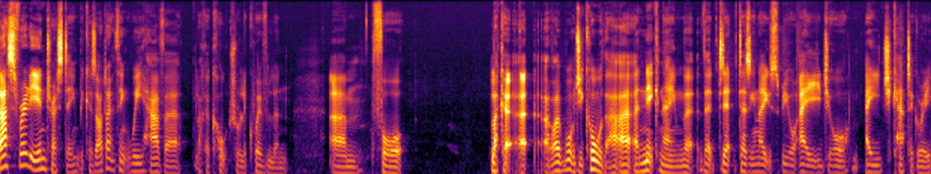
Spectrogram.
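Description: On a very clean recording with a silent background, a man with a plain, everyday voice talks at a medium pitch and moderate pace, with ordinary pitch variation. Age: 20s. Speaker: podcast host. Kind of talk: casual chat. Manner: joking, laughs often.

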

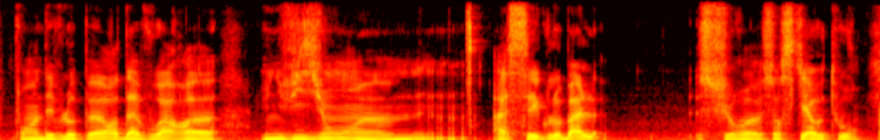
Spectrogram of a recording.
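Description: A man speaks at a fairly slow pace with a fairly low pitch. His intonation stays monotone and flat. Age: 20s. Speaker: YouTube programming educator. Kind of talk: interview.

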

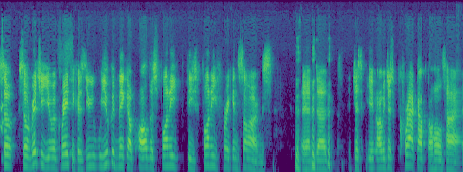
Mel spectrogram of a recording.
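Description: A man with a Boston accent, fairly high-pitched, at a moderate pace with ordinary pitch variation. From Dorchester, Boston. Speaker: punk musician. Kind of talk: casual interview.

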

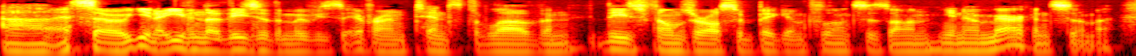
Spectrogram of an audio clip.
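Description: Talking very fast with hardly any pauses, a man with a New Zealand accent uses a very deep, low voice and fairly even intonation. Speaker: film podcast co-host. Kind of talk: casual chat.

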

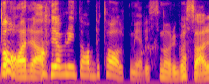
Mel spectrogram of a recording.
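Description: Recorded with a dry, close sound with no echo, a woman with an unremarkable speaking voice talks at a moderate pace with lively intonation. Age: 50s. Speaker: podcast host. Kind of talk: casual chat.

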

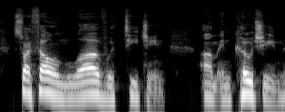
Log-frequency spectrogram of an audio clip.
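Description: A fairly high-pitched man with a US Midwestern accent and ordinary pitch variation, on a very clean recording with a silent background. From Indianapolis, US Midwest. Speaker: online fitness coach. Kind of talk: casual interview chat.

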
